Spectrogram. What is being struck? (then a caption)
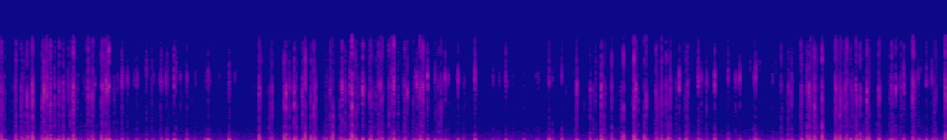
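Plastic sequin fabric notebook cover. Long black nails scratch across the plastic sequins of a reversible sequin notebook cover. A dense run of quick, soft scratching clicks and rattles is heard, coming in bursts with brief quieter dips. The result is a steady, low, crackling texture with short bright ticks.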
